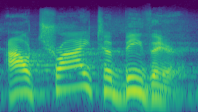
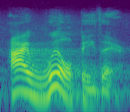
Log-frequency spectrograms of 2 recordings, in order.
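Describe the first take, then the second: First: "I'll try to be there" drawn out slowly, vague; noncommittal. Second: "I will be there" slow and firm, weight on "will"; mean every word; firm promise. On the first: Pastor mimicking a friend dodging moving day, slow and vague. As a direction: promise nothing. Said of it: "If someone says". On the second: Pastor showing a friend's firm promise to help, slow and weighty. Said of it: "How about when someone says". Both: Shown as a demonstration.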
